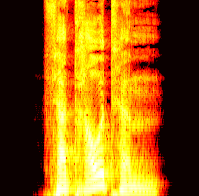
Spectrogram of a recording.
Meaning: strong dative masculine/neuter singular of vertraut
- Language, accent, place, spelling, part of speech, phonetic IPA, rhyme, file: German, Germany, Berlin, vertrautem, adjective, [fɛɐ̯ˈtʁaʊ̯təm], -aʊ̯təm, De-vertrautem.ogg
